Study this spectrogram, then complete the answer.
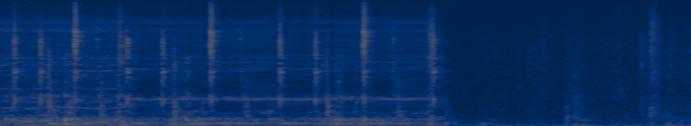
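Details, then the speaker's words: Wiper motor bench-tested with power on, switched slow then faster, after diagnosis: steady hum with light regular ticking about four per second, then the note shifts between speeds; normal running. "Now you probably can't see the spindle turning, and I can't, but I can hear it, and I can hear the note change."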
